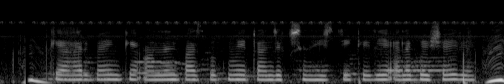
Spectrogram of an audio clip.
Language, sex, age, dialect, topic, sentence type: Hindi, female, 25-30, Awadhi Bundeli, banking, statement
